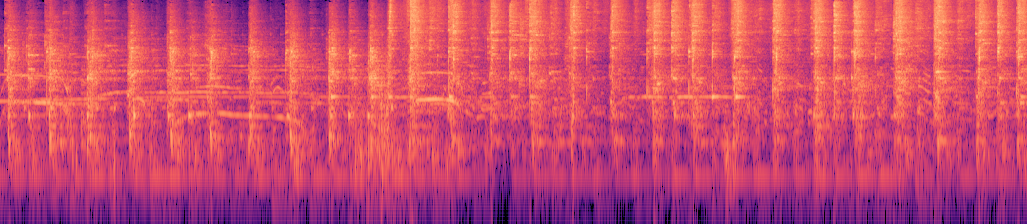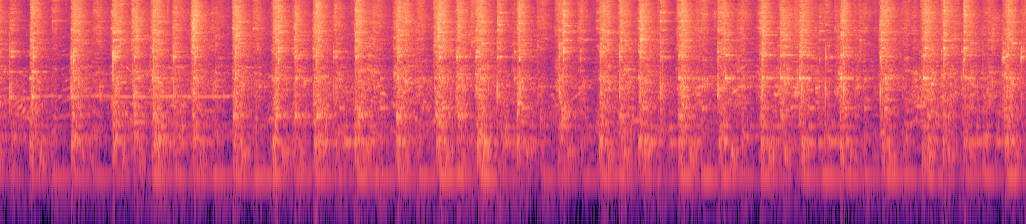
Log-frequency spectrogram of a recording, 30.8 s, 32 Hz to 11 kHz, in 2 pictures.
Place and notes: Le Plateau-Mont-Royal, Montréal, QC, Canada - #loi78 #manifencours
#manifencours 20:00 - 20:15 bruit contre la loi78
